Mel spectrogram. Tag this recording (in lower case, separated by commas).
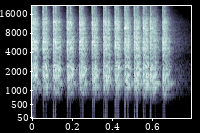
ratchet, mechanisms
